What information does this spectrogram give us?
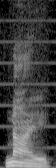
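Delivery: "nae" run together as a single syllable; don't split "nae", glide through the vowels; "nae" as one diphthong syllable. Shown as a demonstration. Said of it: "no separo".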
